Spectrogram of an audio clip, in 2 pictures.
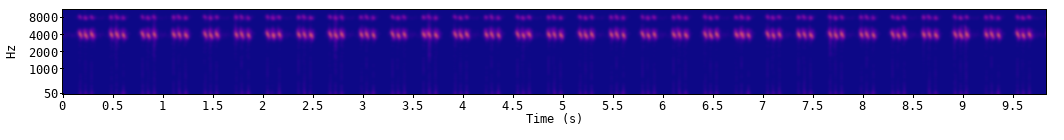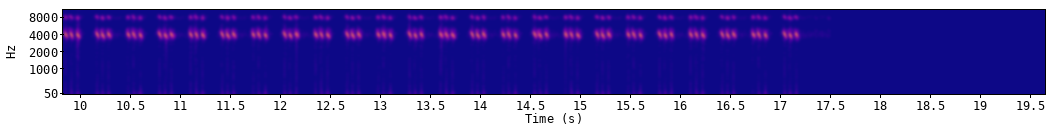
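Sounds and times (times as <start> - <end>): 
cricket chirping: 0.1 - 17.3.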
